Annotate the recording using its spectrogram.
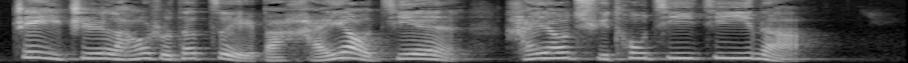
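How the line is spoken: Barking command. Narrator (Chinese): 老鼠喝道

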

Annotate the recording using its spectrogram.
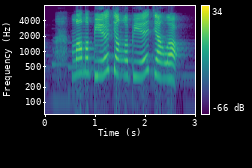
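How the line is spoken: Crying, fussing child. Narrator (Chinese): 莱昂一直哭闹

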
